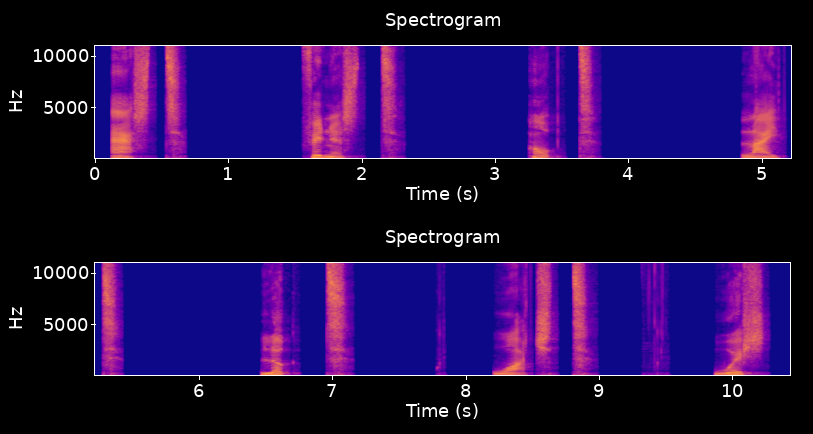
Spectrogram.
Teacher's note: we’re gonna pronounce -ed as [T] for the following verbs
